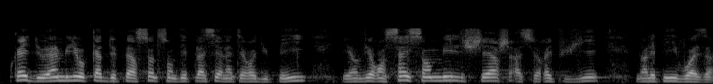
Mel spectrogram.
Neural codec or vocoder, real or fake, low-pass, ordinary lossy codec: none; real; 5.4 kHz; none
